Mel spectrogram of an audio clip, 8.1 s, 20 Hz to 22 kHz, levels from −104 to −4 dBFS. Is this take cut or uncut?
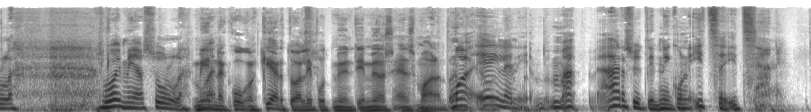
cut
